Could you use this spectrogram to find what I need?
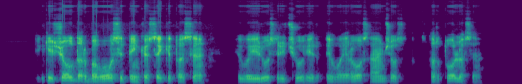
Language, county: Lithuanian, Tauragė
